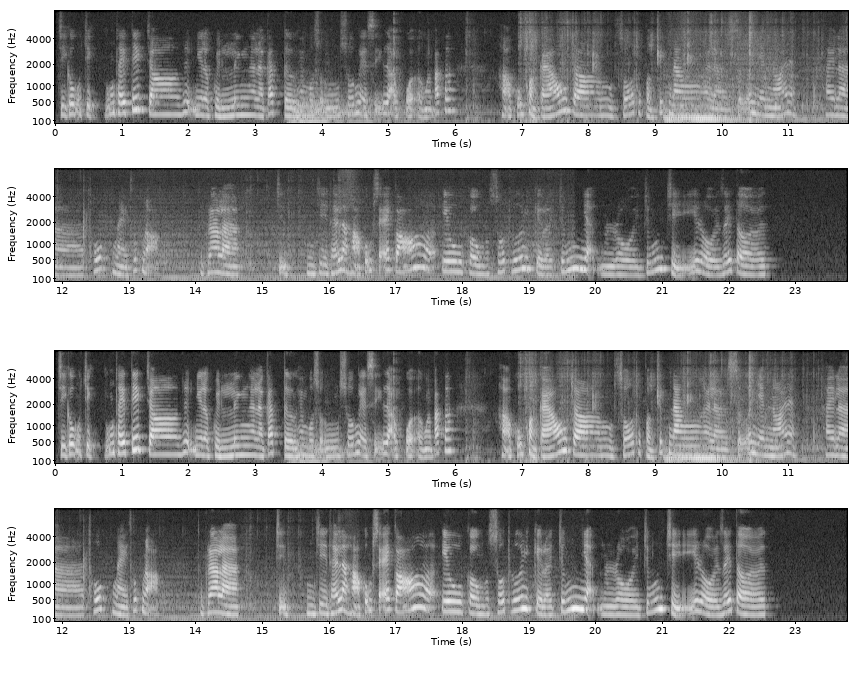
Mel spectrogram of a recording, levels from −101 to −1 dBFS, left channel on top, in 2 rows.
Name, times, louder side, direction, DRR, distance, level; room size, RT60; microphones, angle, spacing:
voice 1, 0.1-6.0 6.7-11.1 11.5-13.5 14.1-14.7 15.2-22.6, right 4 dB, 70° right, 0.9 m, -21 dB
sound 1, 2.3-2.8 3.1-3.2 3.4-16.3, equal, 15° right, 2.9 m, -39 dB
sound 2, 3.5-6.9 7.2-7.3, left 4 dB, 60° left, 0.6 m, -33 dB
sound 3, 9.1-19.7, left 1 dB, 40° left, 1.3 m, -30 dB
8.6 x 7.2 x 4.6 m
head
